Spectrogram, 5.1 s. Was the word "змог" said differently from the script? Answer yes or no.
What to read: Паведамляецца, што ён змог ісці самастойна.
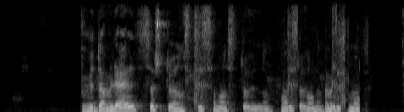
yes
